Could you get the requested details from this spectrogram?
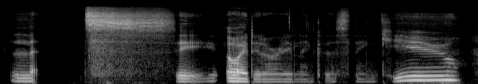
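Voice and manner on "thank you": sudden pitched-up British accent slipping in. Speaker wrapping up a recording and thanking listeners, sudden British accent. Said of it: "Don't know where the British accent came from".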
